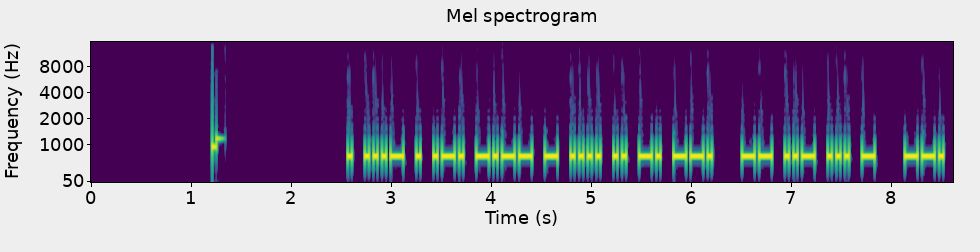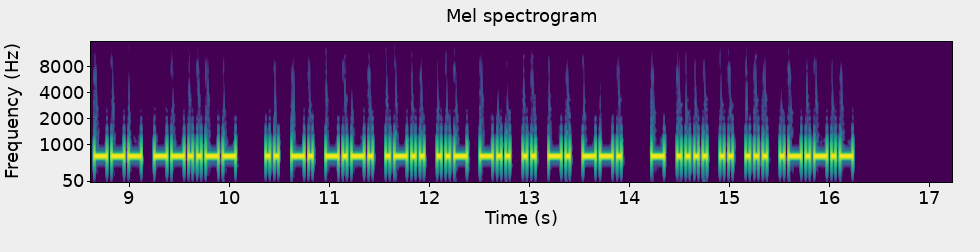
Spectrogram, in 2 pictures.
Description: Morse code, heard as a keyed tone, about 28 wpm, 700 Hz. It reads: EVERYTHING MUST GO, INCLUDING THIS.
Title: Sentences from Top 1000 Words - Review Part 4 - 28wpm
